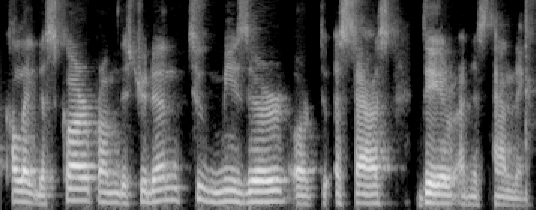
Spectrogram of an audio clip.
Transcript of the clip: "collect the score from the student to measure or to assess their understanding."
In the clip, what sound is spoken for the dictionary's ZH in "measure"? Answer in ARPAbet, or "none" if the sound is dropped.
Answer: Z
